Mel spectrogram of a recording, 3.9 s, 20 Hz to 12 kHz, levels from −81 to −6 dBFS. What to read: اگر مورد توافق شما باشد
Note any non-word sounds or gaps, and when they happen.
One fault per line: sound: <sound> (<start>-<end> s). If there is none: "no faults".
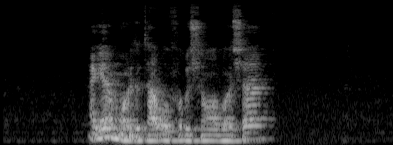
no faults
